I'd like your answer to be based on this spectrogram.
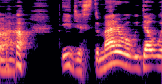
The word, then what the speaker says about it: aegis: The next word is aegis. It's spelled A-E-G-I-S, aegis.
